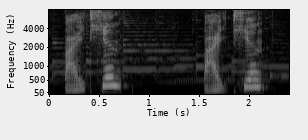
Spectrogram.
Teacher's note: So 白 天, that's second tone, first tone. 没 错， 第 二 声 和 第 一 声， 白 天， 白 天。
